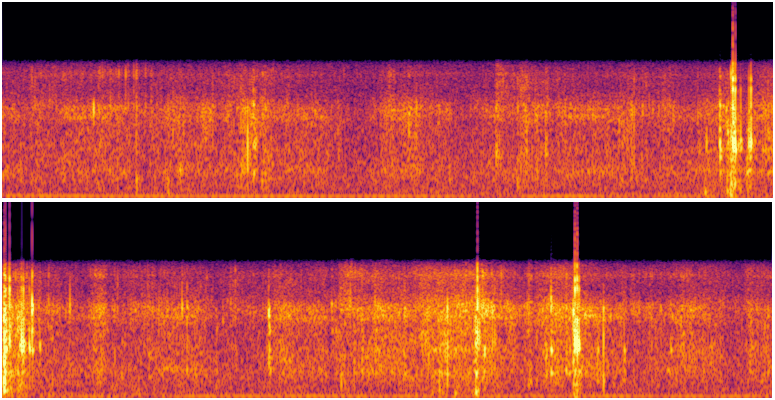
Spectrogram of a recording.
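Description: Footsteps crunch on dry forest ground.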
